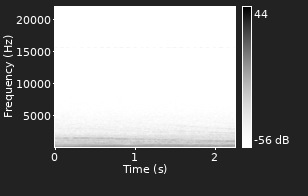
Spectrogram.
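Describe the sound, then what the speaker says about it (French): A siren wails at a steady distance over the drone of a running vehicle, sustained and fairly even in loudness, with no talk. "tu entends ce que j'entends? Des sirènes de police."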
